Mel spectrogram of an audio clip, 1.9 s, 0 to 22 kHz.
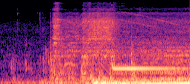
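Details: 2022 Chevy Malibu 1.5T, about 65,000 miles, restarted after the no-start repair and engine code reset to check whether the engine light returns. Brief starter whir, then it catches quickly into a low, even idle. Normal start.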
